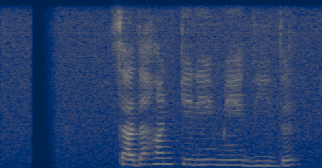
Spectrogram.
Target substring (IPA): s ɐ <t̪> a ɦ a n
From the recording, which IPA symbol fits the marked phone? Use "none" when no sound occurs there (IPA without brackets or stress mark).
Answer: d̪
